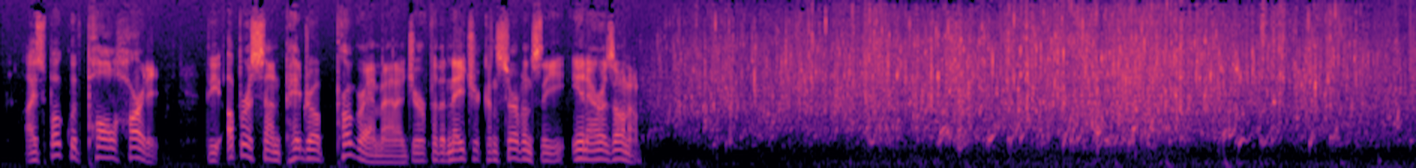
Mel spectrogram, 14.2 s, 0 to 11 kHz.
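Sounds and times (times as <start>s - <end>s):
speech: 0.2s - 6.7s
river flowing over shallow stones in Arizona: 6.4s - 14.1s.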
